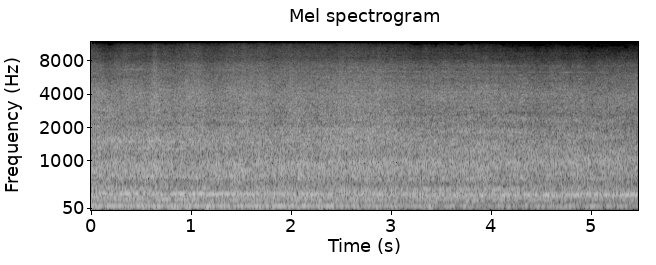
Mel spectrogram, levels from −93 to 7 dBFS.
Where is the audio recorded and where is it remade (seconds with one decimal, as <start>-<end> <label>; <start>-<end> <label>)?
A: 0.0-0.7 remade; 0.7-5.5 recorded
